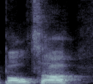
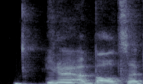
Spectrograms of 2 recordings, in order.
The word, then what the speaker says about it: Bolter: And so this can sound pretty interesting, but like Bolter, and it's spelled ER, but you say it more with an A if you're using it for the slang.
